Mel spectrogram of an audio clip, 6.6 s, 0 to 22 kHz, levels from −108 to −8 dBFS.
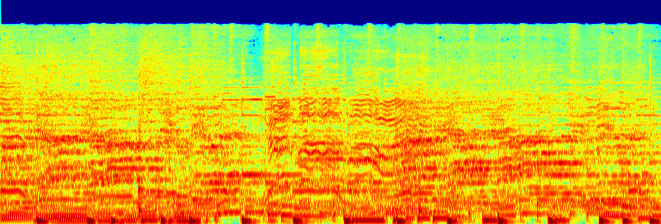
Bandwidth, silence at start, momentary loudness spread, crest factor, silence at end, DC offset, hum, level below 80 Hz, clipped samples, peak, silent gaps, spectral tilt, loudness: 14.5 kHz; 0 s; 2 LU; 12 dB; 0 s; under 0.1%; none; -16 dBFS; under 0.1%; 0 dBFS; none; -4.5 dB/octave; -13 LUFS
